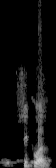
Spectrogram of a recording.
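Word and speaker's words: SQL: हैं alphabet S क एल अगर इसको अगर प्रोनाउंस करो वर्ड तो क्या पढ़ोगे सीक्वल लही बोला जाता हैल बोलो बो सब यही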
